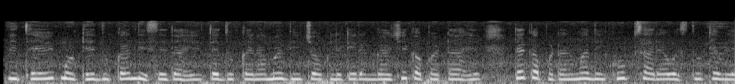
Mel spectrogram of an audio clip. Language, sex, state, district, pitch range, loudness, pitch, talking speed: Marathi, female, Maharashtra, Nagpur, 235-260 Hz, -14 LUFS, 245 Hz, 145 wpm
